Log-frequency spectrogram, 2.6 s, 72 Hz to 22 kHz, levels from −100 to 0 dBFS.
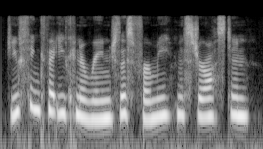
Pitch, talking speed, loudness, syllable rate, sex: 260 Hz, 275 wpm, -15 LUFS, 6.3 syllables/s, female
